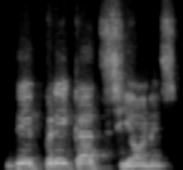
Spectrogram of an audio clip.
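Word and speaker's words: deprecationes: este de precaciones Sí esta te suena como una ts de precacciones o cuando yo digo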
